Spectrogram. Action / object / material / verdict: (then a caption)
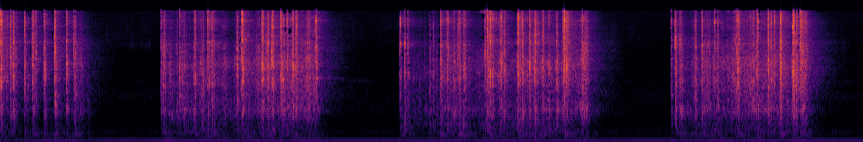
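tap / plastic computer keyboard / plastic / none. Long metal claw nails tap rapidly across the keycaps of a black plastic RGB backlit computer keyboard in four bursts separated by short pauses. The clicks are bright, clattery and dry, with almost no low end and little ring.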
